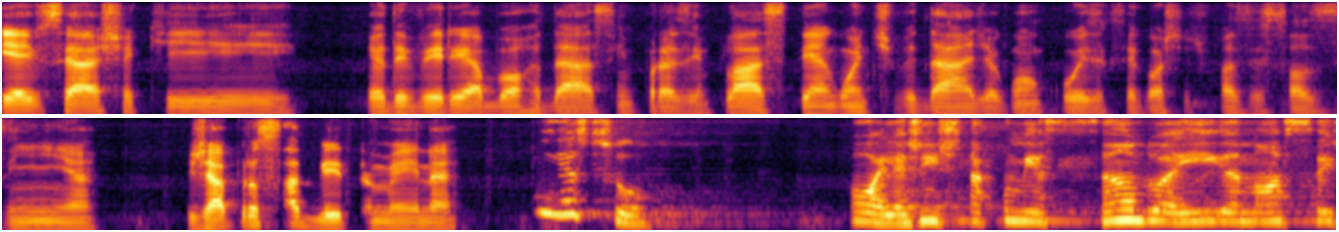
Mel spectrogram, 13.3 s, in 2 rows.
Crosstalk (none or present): none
